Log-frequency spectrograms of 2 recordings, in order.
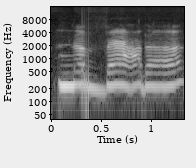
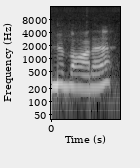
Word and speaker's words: Nevada: gun laws for nevada pronounced nevada not nevada do west coasters bob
